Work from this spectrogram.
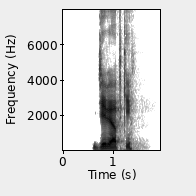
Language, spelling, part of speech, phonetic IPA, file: Russian, девятки, noun, [dʲɪˈvʲatkʲɪ], Ru-девятки.ogg
- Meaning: inflection of девя́тка (devjátka): 1. genitive singular 2. nominative/accusative plural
